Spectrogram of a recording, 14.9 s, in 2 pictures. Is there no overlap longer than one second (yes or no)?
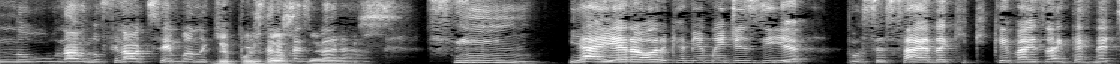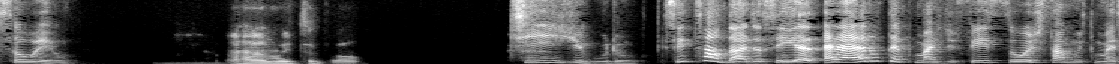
no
